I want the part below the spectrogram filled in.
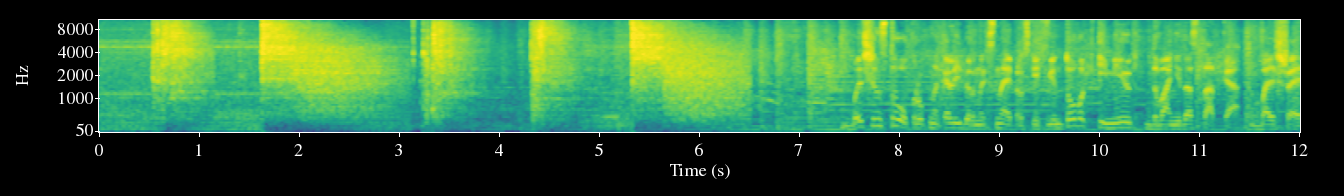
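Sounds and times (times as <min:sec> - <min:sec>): sharp cracks trailing into hiss: 0:00.5 - 0:06.6.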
